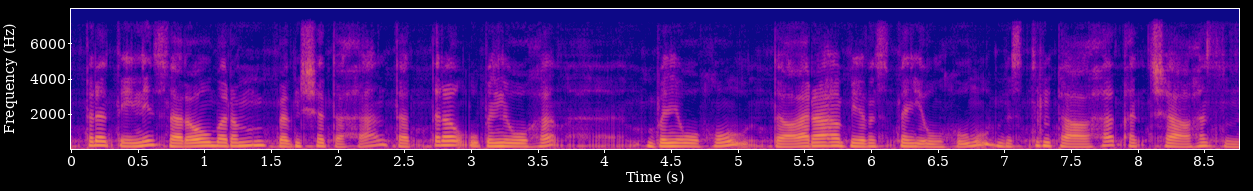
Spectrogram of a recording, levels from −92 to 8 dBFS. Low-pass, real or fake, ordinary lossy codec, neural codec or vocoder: 7.2 kHz; fake; none; autoencoder, 22.05 kHz, a latent of 192 numbers a frame, VITS, trained on many speakers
